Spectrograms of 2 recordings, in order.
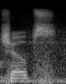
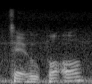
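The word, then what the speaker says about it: Teahupo'o: But sometimes in surf slang, the name of the surf spot, you'll still hear locals call it chopes or even chopu, but technically speaking, teu po uh with the village here uh with great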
